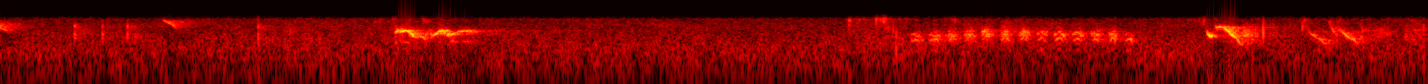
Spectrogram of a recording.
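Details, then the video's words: From behind bushes, a male superb lyrebird works through borrowed calls, among them laser gun, kookaburra, whipbird, whistlers and magpies. Varied phrases: sharp zigzag notes, then a steady rapid train of pulsed notes and another bright zigzag call. "Superb Lyrebird call"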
